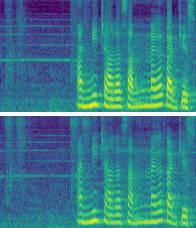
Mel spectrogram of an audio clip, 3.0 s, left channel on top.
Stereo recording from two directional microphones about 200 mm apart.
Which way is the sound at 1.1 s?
15° left (ahead or behind).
